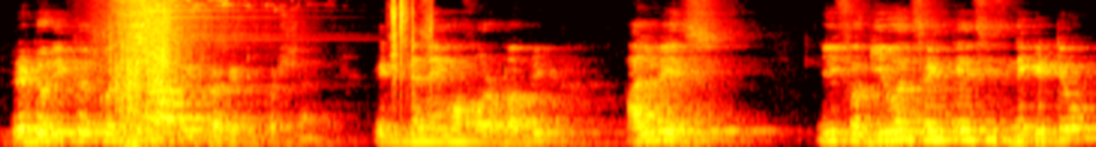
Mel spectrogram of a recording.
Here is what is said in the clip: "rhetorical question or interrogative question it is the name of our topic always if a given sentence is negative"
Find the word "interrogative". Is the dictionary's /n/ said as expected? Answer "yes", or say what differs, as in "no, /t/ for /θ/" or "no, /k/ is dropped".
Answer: no, /n/ is dropped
